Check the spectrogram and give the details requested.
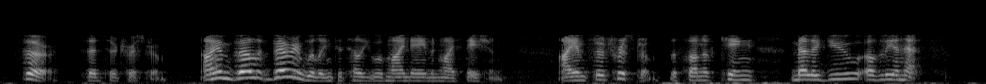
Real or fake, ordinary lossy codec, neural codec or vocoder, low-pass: real; AAC, 16 kbps; none; 7.2 kHz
